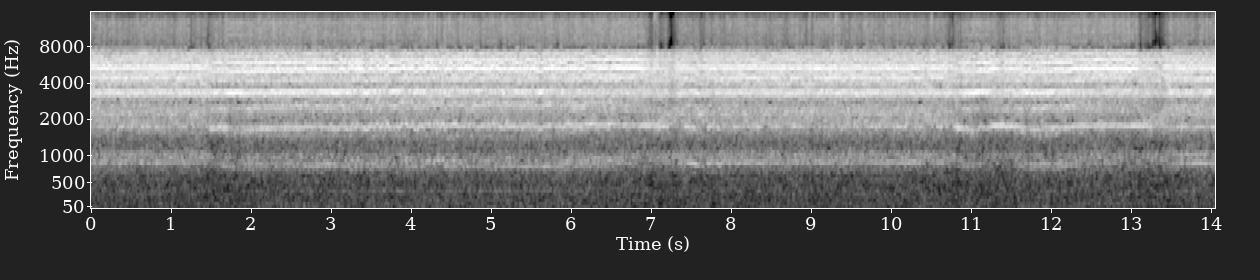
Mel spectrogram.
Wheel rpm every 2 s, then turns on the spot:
230, 210, 210, 230, 230, 230, 230.
none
